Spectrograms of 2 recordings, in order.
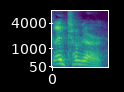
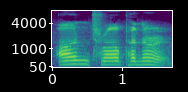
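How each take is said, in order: First: The word is said quickly and hurriedly. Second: The word is said slowly and carefully. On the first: "But if I say it too fast" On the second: "If I say it slow enough"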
